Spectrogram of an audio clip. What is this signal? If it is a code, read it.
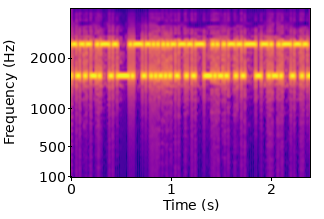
RTTY, about 45.45 baud. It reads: LEVERS OF THE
